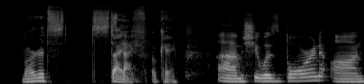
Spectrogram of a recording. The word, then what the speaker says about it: Steiff: So I want to introduce you to Margaret Steve. Stife. Margaret Stife. Steiff.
